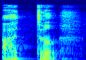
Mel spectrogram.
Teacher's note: On ne prononce pas le T, mais il doit être écrit.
